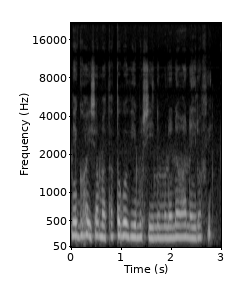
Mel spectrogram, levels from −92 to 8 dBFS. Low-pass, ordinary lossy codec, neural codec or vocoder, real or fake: none; none; none; real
